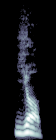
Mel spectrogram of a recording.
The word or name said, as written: yob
